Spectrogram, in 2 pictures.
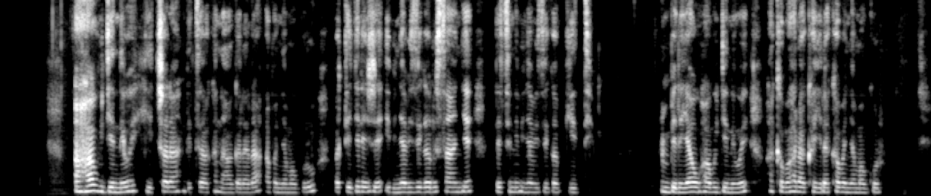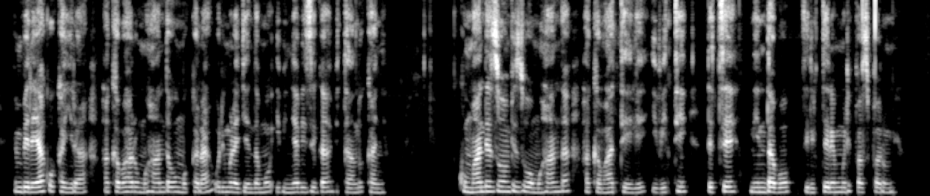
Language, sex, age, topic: Kinyarwanda, female, 18-24, government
